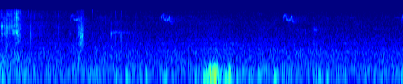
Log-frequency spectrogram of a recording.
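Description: Near silence outdoors, with a few faint, short, high chirps from a distant bird and one soft low bump about two seconds in.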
